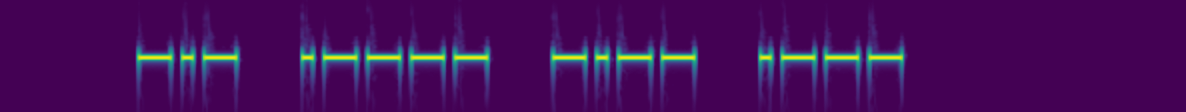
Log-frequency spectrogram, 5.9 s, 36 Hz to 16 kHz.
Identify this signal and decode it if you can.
Morse code, heard as a keyed tone, about 22 wpm, spaced as for 16 wpm, 700 Hz. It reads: K1YJ
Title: USA Call Signs - 4 Characters - 2x Character Spacing - 22wpm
